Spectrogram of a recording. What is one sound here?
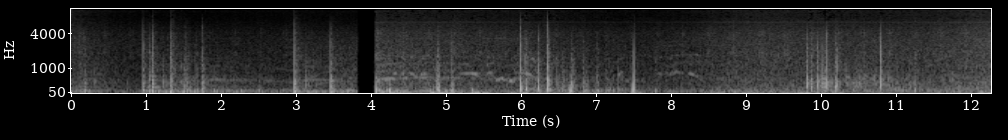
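Fireworks burst with loud booms and bangs, echoing across open air.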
